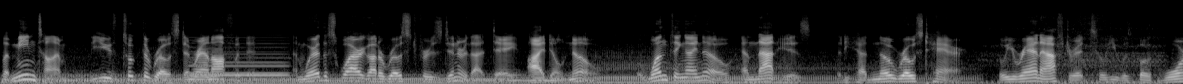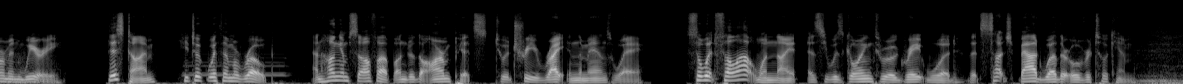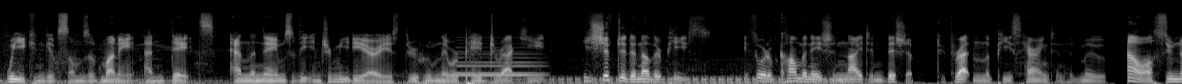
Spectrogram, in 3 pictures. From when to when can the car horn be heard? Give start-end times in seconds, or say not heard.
1.9-3.0, 13.6-14.8, 28.1-29.1.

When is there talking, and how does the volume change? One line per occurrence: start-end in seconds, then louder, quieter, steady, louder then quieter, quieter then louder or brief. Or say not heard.
0.0-35.4 steady.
